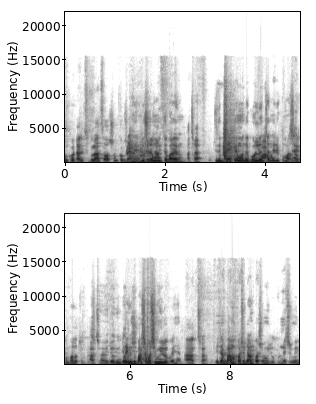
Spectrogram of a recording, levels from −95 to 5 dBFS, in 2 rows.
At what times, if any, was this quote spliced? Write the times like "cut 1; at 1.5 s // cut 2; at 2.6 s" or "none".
cut 1; at 1.3 s // cut 2; at 4.7 s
